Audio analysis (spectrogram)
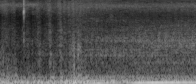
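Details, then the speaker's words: Truck after sitting unused: low, uneven, slightly lumpy idle; running a little rough from not being fired in a while. "yes that would be a little rough perspiring and not having a been fired in a little bit as you can hear it spread a little"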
